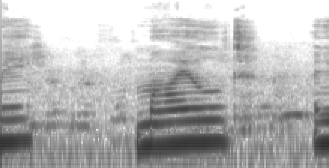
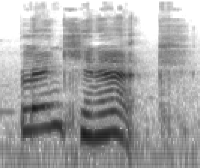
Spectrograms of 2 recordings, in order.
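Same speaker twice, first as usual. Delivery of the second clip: slow, loud, high mock London exclamation; London accent; 8 semitones higher, 6 dB louder, much slower than usual. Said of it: "in his London accent".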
